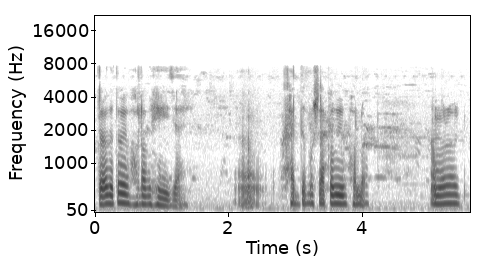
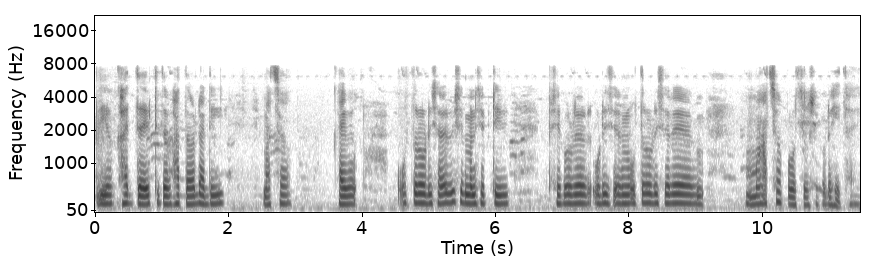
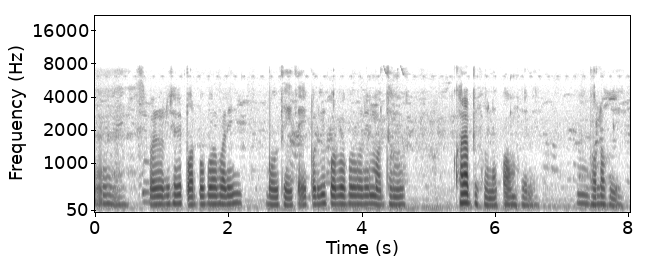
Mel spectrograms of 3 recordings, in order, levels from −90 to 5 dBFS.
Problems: none marked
